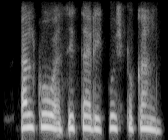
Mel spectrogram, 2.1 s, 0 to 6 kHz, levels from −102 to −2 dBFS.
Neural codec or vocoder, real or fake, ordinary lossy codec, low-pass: codec, 16 kHz, 4 kbps, X-Codec, WavLM features, trained on Multilingual LibriSpeech; fake; Opus, 16 kbps; 5.4 kHz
